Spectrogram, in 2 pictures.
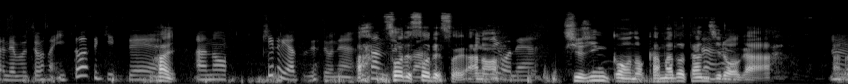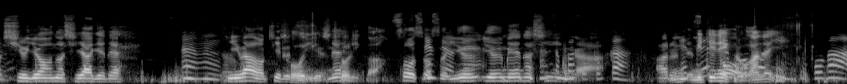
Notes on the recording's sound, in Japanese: Tokyo walk&eat radio LIVE。東京飛び出して鬼滅の里を散歩します。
